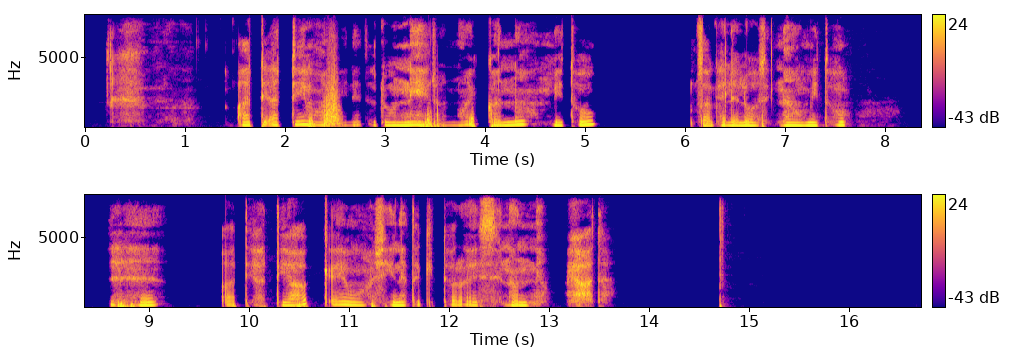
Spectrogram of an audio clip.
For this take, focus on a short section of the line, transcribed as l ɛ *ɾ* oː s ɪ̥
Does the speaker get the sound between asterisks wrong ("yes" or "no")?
yes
